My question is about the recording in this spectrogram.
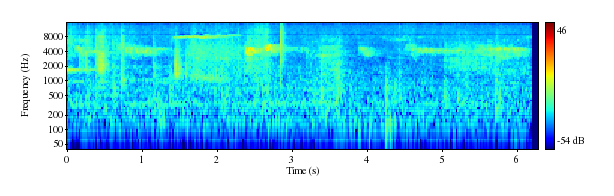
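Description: Faint bird chirps, short separate calls scattered through, with a few light clicks.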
